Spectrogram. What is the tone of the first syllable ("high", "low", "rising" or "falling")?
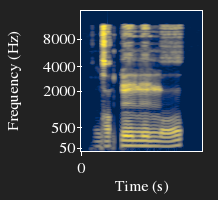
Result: low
